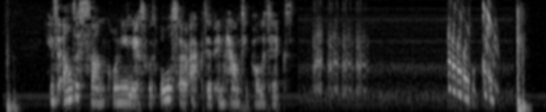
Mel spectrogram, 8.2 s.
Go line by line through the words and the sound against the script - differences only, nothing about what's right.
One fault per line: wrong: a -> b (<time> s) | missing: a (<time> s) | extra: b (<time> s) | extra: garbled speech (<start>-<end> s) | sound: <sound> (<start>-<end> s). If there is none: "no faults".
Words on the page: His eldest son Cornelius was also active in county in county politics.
missing: in county (3.7 s)
sound: laugh (4.7-5.5 s)
sound: chirp (6.7-7.5 s)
